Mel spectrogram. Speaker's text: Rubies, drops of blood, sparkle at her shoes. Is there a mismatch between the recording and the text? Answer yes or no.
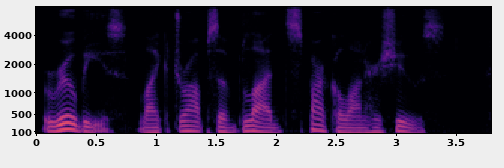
yes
